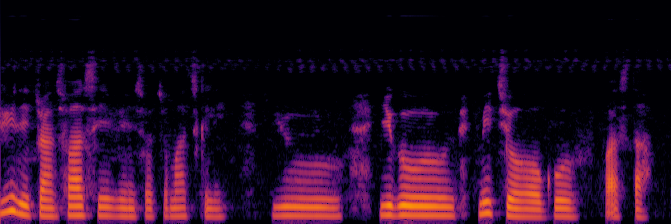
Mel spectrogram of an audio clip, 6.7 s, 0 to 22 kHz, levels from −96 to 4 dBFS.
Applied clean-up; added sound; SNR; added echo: none; none; none; none.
